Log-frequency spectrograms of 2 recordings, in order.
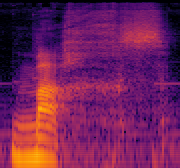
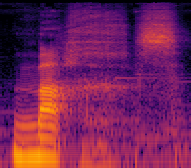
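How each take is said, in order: The two takes are said the same way.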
